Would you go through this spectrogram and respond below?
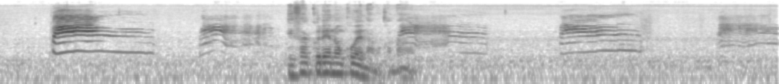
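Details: Mami, a pet cat whose cry is called funny and cute, meowing indoors: about five drawn-out, slightly wavering high meows over eight seconds, with a brief human voice in the middle.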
